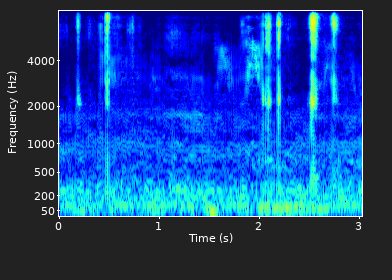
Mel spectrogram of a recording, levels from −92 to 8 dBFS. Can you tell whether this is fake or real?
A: fake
